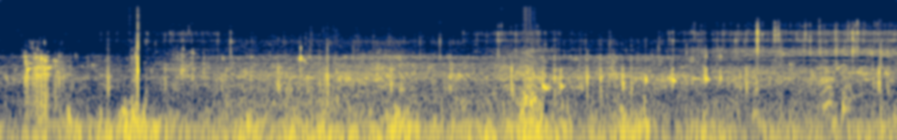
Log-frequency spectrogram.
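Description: Water sloshing and gurgling over a steady low rumble, with scattered small knocks and splashes.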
